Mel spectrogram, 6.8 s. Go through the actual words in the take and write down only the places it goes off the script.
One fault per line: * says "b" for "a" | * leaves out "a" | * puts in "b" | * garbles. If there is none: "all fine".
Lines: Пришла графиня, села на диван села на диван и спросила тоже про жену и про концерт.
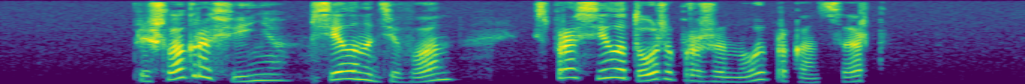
* leaves out "села на диван"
